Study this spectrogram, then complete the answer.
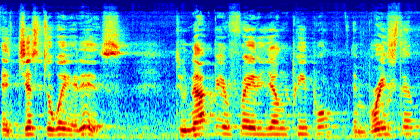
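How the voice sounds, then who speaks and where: A man at a high pitch and moderate pace, with ordinary pitch variation and noticeable background noise. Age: 60s. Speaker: mayor. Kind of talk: public speech. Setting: event with audience.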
